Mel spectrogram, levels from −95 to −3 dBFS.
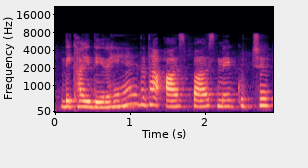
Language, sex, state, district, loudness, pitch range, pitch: Hindi, female, Chhattisgarh, Raipur, -17 LUFS, 220-250 Hz, 230 Hz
